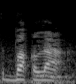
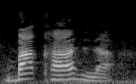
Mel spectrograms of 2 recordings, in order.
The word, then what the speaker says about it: Bacala: It's not bakla. You pronounce bakala.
